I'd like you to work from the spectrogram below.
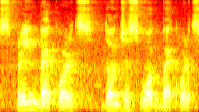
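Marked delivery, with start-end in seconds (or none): none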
